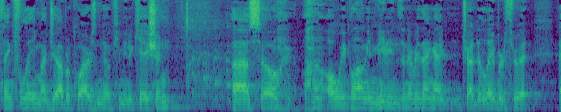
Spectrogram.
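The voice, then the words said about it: Strained, partly lost voice. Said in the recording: “my voice is less than ideal. I lost it earlier this week ... this is actually sounding much better than it was earlier”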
